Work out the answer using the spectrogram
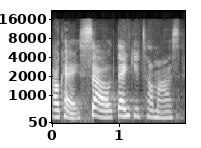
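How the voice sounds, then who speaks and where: A woman's voice: fairly high pitch, unhurried, fairly bright tone, slight background noise. A woman hosting a live event in a theater, chatting informally and playfully with the audience. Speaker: event host. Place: theater stage. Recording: live hall with long reverb.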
